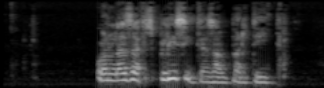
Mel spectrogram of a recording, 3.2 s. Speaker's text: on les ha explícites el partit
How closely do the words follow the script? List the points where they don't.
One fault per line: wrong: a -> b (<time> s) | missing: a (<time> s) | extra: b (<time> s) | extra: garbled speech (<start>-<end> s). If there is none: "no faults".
no faults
